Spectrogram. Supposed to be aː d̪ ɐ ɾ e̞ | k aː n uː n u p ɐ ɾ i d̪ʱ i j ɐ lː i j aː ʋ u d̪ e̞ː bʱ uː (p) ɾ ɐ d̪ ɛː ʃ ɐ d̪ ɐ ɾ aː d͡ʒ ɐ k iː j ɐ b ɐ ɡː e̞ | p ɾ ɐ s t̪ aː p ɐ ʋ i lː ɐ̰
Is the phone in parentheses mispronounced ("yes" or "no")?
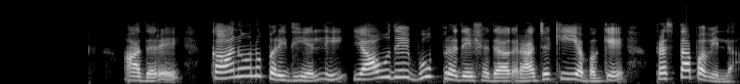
no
